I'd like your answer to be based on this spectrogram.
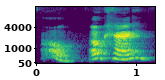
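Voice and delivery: ordinary delivery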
